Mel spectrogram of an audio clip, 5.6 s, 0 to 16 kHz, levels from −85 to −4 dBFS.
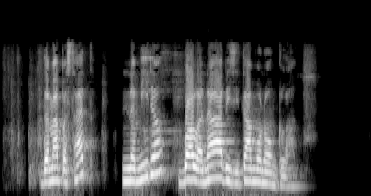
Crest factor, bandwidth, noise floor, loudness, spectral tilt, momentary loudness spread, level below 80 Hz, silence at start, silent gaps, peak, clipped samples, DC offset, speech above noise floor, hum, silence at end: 14 dB; 8 kHz; -44 dBFS; -14 LUFS; -5.5 dB/octave; 11 LU; -58 dBFS; 0.45 s; 1.78-1.83 s; 0 dBFS; under 0.1%; under 0.1%; 30 dB; none; 1.1 s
